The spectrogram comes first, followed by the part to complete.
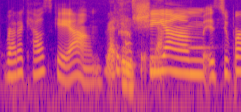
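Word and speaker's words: Ratajkowski: say it right emily radical rowdy say it ratakowski ratakowski yeah she um is super hot and has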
